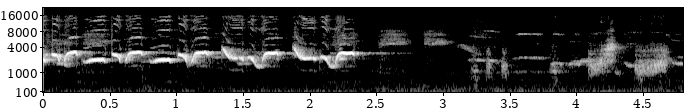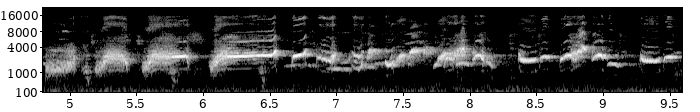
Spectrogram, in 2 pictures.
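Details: Caged Chinese hwamei opening with looping whistled phrases, pausing briefly, then continuing with harsher, scratchy notes mixed into a rambling warble.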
